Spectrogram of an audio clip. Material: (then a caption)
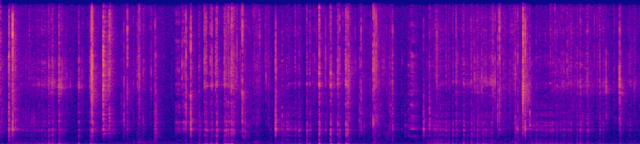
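Soap. The edge of a solid blue bar of soap held in the hand is scraped with a utility knife blade, and the shavings pile up. Dense, crisp scraping clicks and short bright crackles come in quick bursts over a soft, low rumble.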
